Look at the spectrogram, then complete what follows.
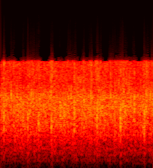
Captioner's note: applause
